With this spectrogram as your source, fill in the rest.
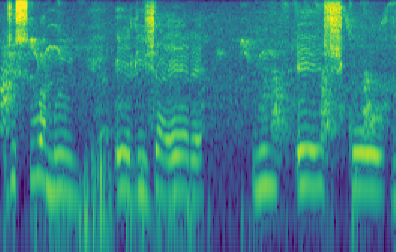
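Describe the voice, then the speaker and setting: A soft-spoken woman with a fairly high pitch and ordinary pitch variation. Noticeable background noise runs under her voice. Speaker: missionary preacher. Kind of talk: sermon. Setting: outdoors on a prayer mountain.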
